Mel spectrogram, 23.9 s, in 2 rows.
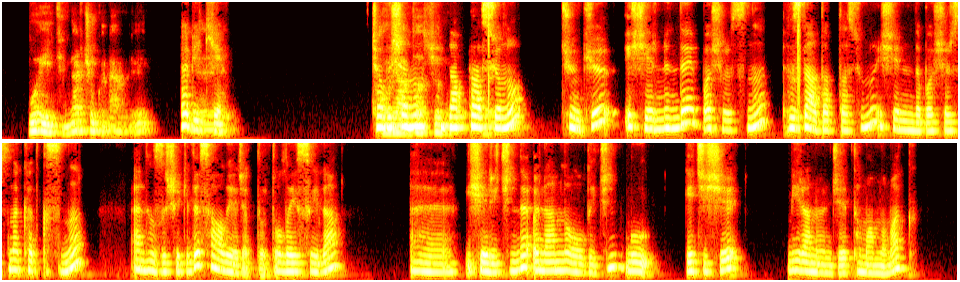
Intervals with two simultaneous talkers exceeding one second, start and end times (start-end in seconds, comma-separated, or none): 4.7-6.3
